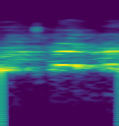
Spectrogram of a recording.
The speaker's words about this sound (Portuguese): Gente, vocês podem perceber que eu estou na roça mesmo, né? Vocês estão ouvindo o galo cantando aqui bem pertinho de mim.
